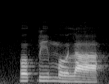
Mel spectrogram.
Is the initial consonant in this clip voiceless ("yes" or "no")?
yes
